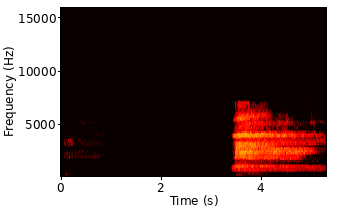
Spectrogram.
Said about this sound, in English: take the biggest breath you've taken all day. Take it with me now. Inhale.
